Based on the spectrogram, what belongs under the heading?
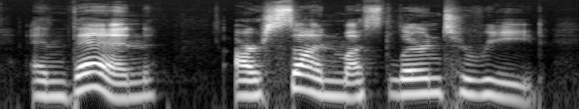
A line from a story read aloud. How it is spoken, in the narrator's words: he said frantically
